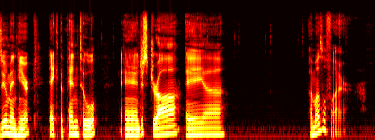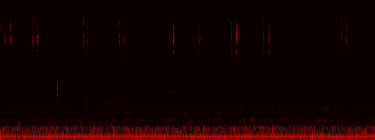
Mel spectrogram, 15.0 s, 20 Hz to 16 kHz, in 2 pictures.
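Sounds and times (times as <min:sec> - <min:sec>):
steady low hum: 0:00.0 - 0:15.0
faint computer mouse clicks: 0:07.5 - 0:10.1, 0:10.8 - 0:13.0, 0:14.3 - 0:14.6.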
